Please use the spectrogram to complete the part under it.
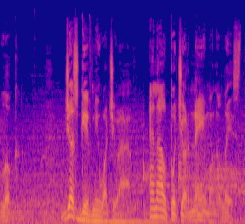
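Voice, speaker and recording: Male shady game fixer, very low voice, curt, blunt and money-minded, music underneath. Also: big pitch swings, unhurried, full character voice. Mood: grudging. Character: surly, mercenary male permit racketeer. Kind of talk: video game dialogue acting.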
